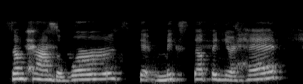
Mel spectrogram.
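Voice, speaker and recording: In a Haitian accent, a woman speaks at a fairly slow pace and fairly high pitch with ordinary pitch variation. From US, Haitian-American family. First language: Haitian Creole. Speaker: panelist. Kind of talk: panel discussion.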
